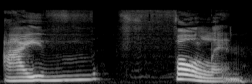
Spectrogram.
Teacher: V e F são sons feitos no mesmo lugar. A gente tem lábio inferior nos dentes superiores.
